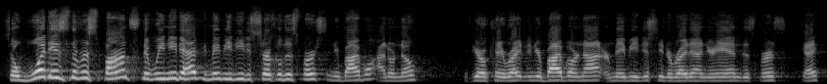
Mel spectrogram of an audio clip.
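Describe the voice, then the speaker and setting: A man's voice: high voice, fairly even intonation, quick pace, big-room sound. A man preaching a sermon as a pastor, talking conversationally and putting rhetorical questions to his congregation.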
